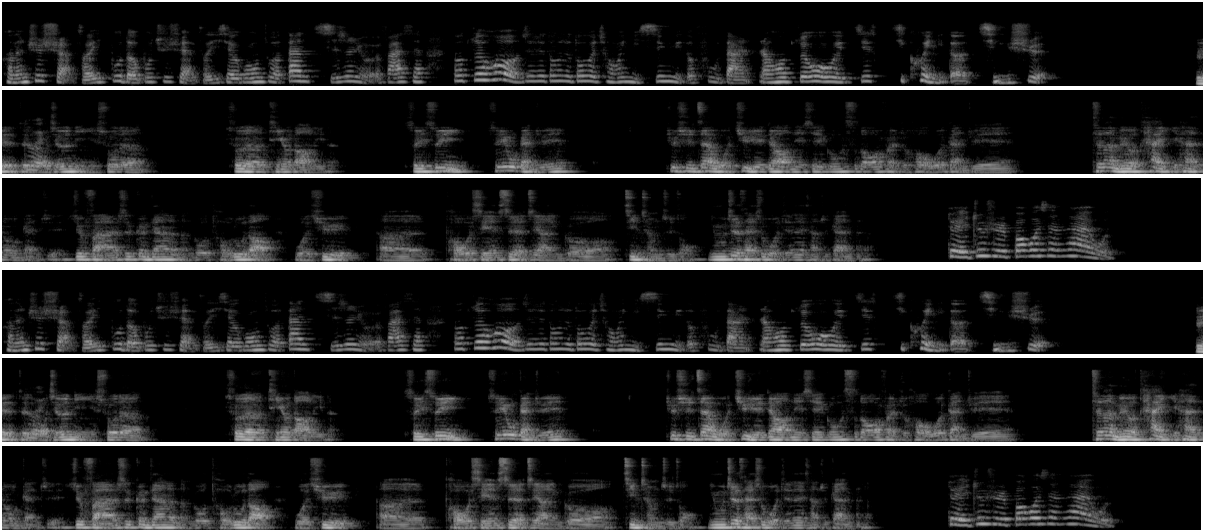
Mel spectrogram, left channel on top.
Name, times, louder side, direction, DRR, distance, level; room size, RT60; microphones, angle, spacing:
voice 1, 0.0-10.5 12.3-12.6 16.4-16.6 33.5-35.1, left 1 dB, 15° left, 0.4 m, -34 dB
voice 2, 11.9-13.5 14.2-15.4 16.0-17.8 18.6-22.2 22.9-32.7, right 1 dB, 55° right, 0.6 m, -29 dB
2.8 x 2.1 x 2.5 m
head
